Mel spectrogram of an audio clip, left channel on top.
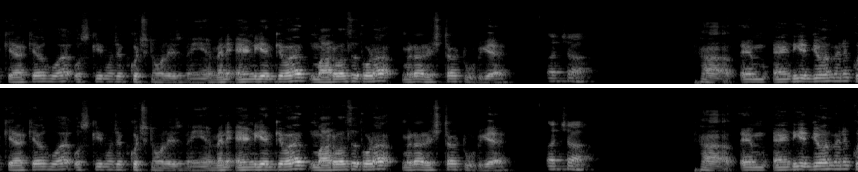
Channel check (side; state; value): both; normal; correlation 0.95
